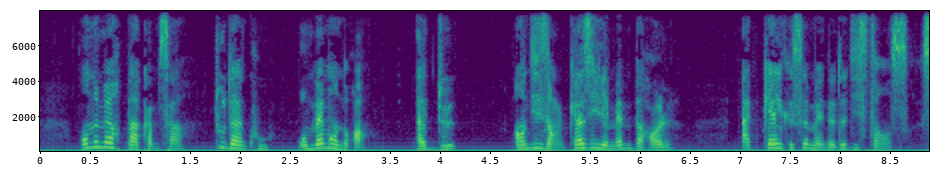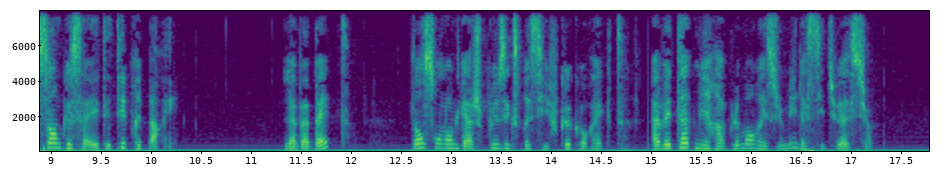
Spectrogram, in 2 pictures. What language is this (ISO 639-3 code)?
fra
